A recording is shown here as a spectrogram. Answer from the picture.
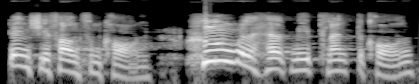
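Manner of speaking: lively storybook read-aloud; reading to children. Acted. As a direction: read it like a bedtime story to kids.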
